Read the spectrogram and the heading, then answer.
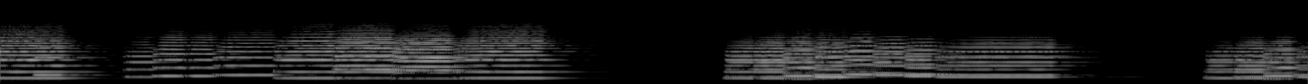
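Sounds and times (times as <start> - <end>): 
trumpet trio playing: 0.0 - 0.9, 1.5 - 5.7, 7.3 - 10.8, 12.1 - 13.0.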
